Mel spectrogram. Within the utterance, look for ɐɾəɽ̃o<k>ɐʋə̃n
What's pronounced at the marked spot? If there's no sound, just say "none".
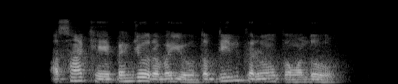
k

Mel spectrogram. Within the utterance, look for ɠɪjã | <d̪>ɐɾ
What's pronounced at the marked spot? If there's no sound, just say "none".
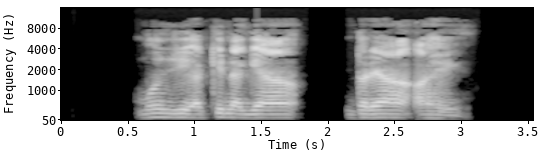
d̪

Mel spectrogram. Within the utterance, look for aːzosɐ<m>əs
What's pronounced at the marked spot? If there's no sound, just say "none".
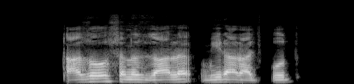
n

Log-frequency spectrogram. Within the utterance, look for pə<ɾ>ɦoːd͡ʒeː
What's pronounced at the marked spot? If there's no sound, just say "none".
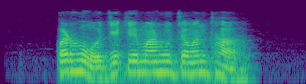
ɽ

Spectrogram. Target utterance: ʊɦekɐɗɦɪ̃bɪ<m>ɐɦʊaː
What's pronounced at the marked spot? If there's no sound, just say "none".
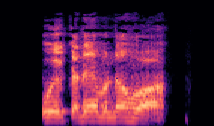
n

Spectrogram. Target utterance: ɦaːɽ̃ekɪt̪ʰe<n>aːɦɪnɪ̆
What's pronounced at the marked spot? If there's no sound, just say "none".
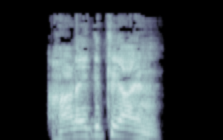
none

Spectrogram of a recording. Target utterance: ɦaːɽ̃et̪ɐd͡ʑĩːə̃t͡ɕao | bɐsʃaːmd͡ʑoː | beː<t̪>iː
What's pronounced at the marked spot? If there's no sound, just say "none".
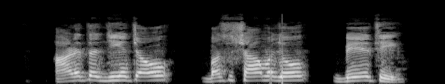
t̪ʰ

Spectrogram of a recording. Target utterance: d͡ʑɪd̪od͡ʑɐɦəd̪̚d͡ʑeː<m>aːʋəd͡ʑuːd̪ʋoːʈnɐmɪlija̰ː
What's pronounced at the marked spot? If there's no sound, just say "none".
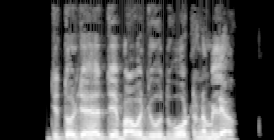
b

